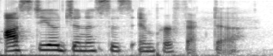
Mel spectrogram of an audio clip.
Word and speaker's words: osteogenesis imperfecta: It's called osteogenesis imperfecta.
